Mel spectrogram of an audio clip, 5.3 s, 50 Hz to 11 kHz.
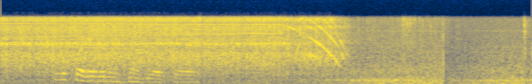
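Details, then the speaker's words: Starter from a 2000 Ford F-150 5.4L, bench-tested after solenoid replacement with an added ground stud after earlier sparking: steady high electric whine, then smooth coast-down with falling pitch; healthy, no grinding. "so I was having some sparking before when it fired up so we're going to test this a few times just make sure we don't have any [Music] problems"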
